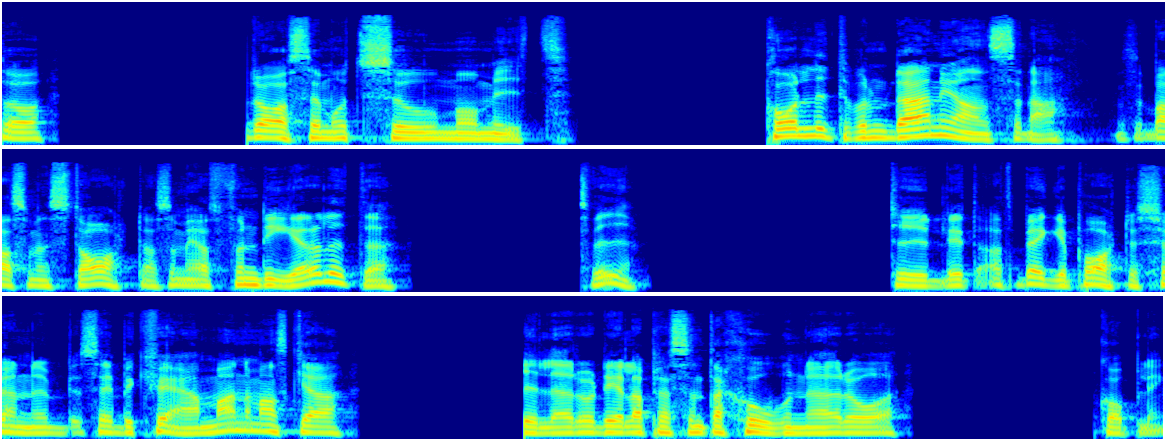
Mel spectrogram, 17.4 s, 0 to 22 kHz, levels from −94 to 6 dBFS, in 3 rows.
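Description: Every time the speech comes back after a short pause, the output device seems to have dozed off and needs a moment to wake up again, so you get a clipped start after a pause. It happens at 0.63 s (just before "dra sig mot"), 3.29, 8.18, 9.65 (before "att bägge parter känner"), 13.7 and 16.49 s (right after "och dela presentationer och"). Each time, roughly 0.53 to 0.61 s of sound is swallowed after gaps of only 0.37 to 0.67 s, so the phrases jump in abruptly, already under way.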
